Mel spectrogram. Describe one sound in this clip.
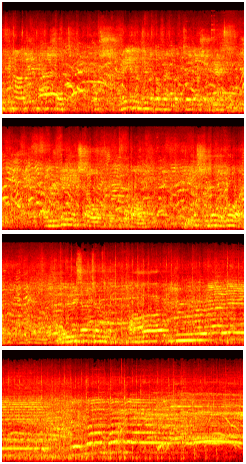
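A crowd of children chatters and cheers loudly.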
